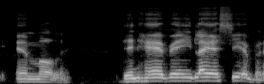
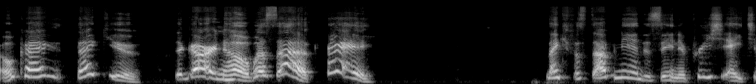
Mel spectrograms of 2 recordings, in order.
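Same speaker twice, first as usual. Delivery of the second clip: higher, louder, bright welcome to viewers; excited greeting; 13 semitones higher, 6 dB louder than usual. Real, not acted. Vlogger greeting viewers arriving in her stream, excited and high. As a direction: greet the chat with a burst of energy.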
